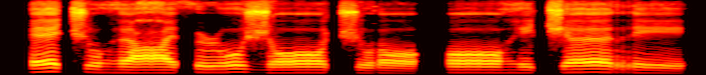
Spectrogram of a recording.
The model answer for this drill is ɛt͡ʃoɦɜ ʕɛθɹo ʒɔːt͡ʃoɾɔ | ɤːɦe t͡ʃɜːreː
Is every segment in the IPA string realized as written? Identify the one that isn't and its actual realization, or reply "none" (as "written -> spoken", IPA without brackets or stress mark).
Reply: ɤː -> ɔː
